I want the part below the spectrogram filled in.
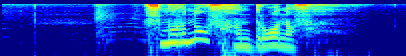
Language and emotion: Russian, sad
